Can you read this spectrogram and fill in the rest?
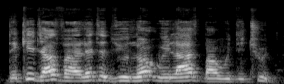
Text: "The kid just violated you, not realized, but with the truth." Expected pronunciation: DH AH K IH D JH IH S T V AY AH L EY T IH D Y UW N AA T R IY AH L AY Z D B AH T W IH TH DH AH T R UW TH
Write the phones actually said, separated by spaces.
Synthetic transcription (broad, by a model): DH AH K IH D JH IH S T V AY AH L EY T IH D Y UW N AA T W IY L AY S B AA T W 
